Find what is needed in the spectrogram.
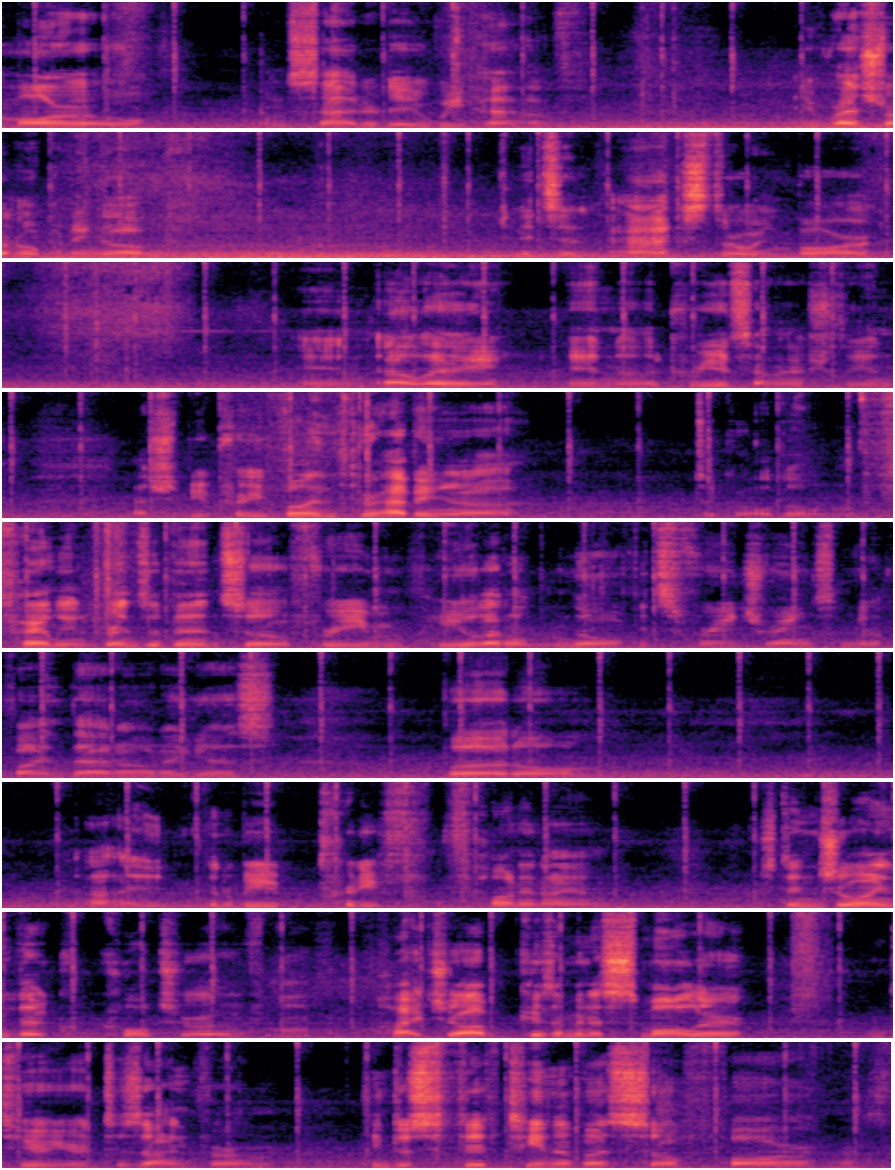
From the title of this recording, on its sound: Friday afternoon in traffic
